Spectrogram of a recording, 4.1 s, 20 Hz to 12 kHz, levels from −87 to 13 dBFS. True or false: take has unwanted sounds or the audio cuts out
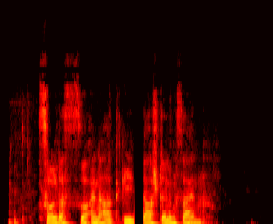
true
